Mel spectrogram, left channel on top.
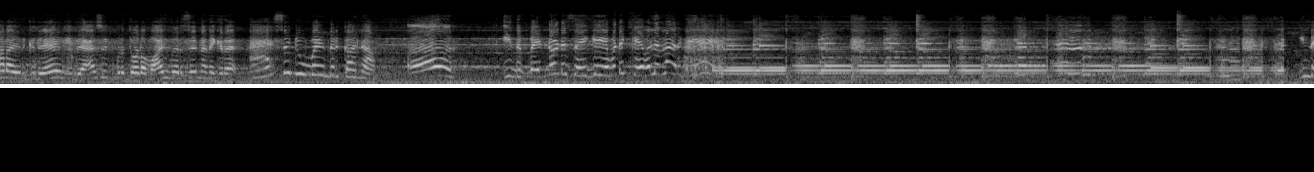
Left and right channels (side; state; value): right; silent; digital silence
